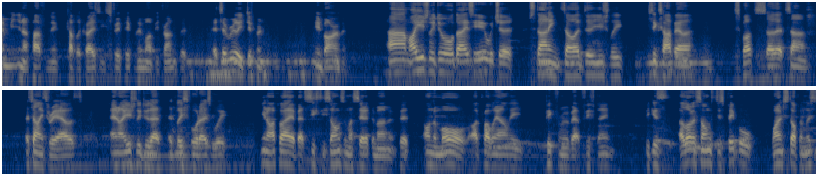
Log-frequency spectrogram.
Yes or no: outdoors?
yes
